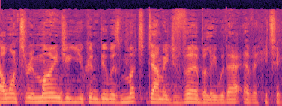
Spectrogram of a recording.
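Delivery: ordinary delivery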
